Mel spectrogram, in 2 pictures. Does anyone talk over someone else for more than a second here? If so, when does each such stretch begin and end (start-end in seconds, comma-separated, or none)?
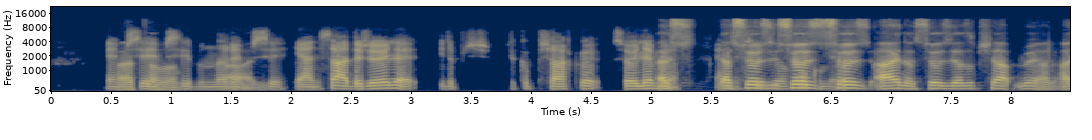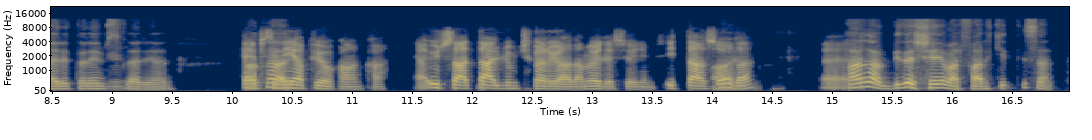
0.5-1.9, 5.1-6.6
